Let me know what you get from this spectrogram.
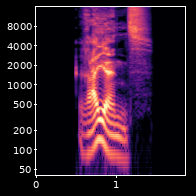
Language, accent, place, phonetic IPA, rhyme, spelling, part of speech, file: German, Germany, Berlin, [ˈʁaɪ̯əns], -aɪ̯əns, Reihens, noun, De-Reihens.ogg
- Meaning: genitive of Reihen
